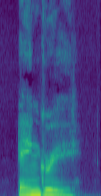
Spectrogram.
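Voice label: "angry", female, English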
